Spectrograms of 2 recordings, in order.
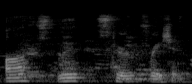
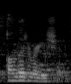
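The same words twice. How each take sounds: First: "Alliteration" slowly, syllable by syllable; broken into syllables. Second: Said in the usual way. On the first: Shown as a demonstration. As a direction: sound out "Alliteration" in slow, separated parts. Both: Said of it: "Big word".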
